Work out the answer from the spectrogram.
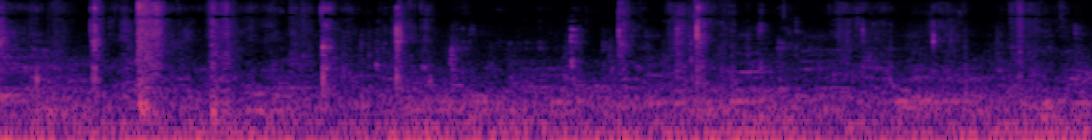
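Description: Close-miked eating: a mouthful of rice and chicken curry being chewed, with short, irregular wet clicks and smacks from the mouth.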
